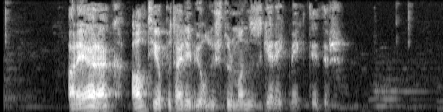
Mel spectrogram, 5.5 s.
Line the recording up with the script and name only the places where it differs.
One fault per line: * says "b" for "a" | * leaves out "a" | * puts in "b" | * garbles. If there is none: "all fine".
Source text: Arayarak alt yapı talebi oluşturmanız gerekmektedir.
all fine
